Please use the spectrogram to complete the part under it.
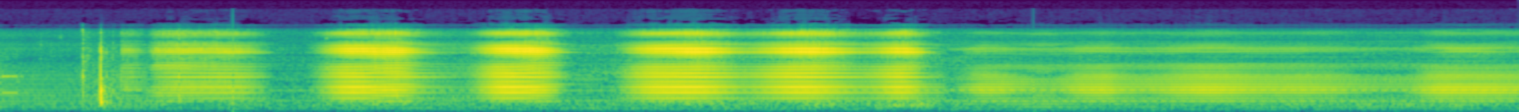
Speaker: so it can cause interference so what we're going to do is we're going to go ahead and give you some dial tone and we're going to try to put it at a location where it's not too bad and we can hear our dial tone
